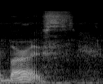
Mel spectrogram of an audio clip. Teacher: Cái chữ sờ các bạn đưa lưỡi qua giữa hai răng thở hơi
